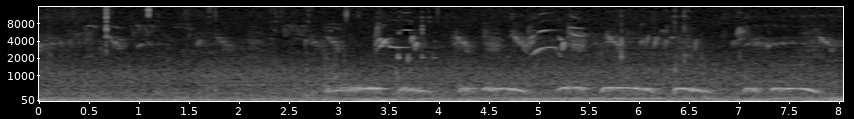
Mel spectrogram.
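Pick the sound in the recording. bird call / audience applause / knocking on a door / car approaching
bird call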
